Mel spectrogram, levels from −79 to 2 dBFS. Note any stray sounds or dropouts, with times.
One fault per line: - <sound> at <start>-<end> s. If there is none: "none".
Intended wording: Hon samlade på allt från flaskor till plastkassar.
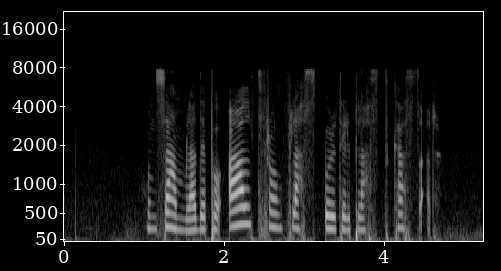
- dropout at 3.1-3.3 s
